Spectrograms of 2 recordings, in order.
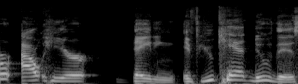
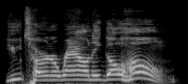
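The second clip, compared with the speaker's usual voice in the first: shout; 8 semitones higher, 4 dB louder than usual. Real, not acted. Shouted punchline about flaking date.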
